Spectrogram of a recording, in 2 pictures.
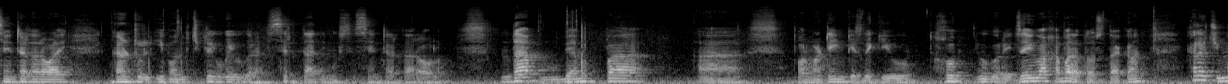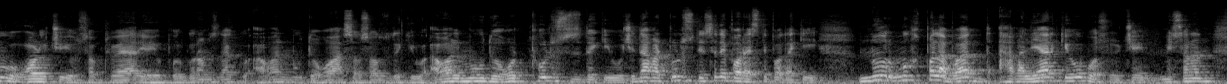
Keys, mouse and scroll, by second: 1.7 ctrl+e, 4.0-5.6 scroll up 1, 6.1 ctrl+z.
